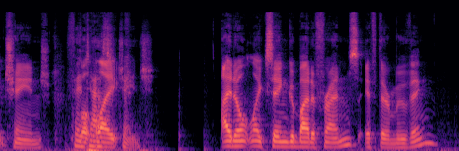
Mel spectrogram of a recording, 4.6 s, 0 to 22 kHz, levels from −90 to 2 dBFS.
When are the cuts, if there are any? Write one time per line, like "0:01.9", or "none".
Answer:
none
